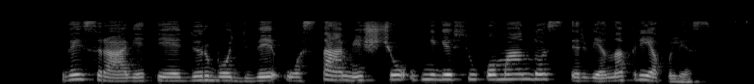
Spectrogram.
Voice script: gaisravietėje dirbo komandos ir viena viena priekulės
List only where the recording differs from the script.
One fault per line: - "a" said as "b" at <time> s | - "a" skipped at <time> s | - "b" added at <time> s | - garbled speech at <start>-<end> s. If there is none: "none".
- "dvi uostamiesčio ugniagesių" added at 2.5 s
- "viena" skipped at 6.3 s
